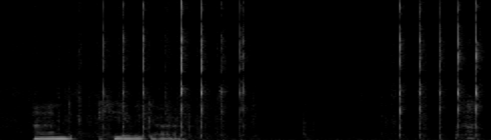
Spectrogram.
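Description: A stiff brush taps lightly on paper in quick dabs.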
